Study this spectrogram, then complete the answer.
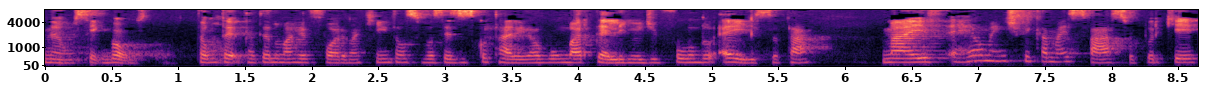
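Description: A somewhat breathy woman at a medium pitch and a moderate pace. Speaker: speech therapist. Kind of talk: casual interview.

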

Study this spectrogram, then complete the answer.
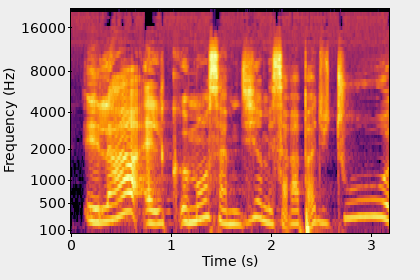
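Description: A woman speaks with lively intonation at a fairly high pitch, her voice somewhat breathy. The recording is very clean, with a silent background. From Fribourg, Switzerland. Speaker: radio journalist. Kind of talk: panel talk with host. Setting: stage with audience.

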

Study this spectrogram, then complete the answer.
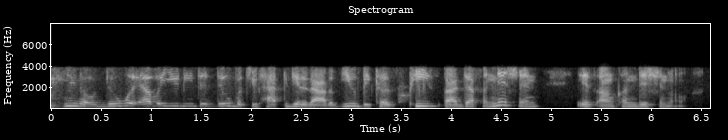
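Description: Delivered at a fairly quick pace, this is a plain, everyday voice with ordinary pitch variation. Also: woman, medium pitch for a woman. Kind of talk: interview answers, advice. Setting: phone call, conference line.

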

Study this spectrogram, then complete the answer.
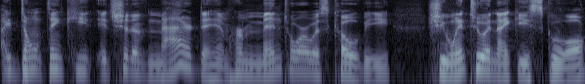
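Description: With a normal speaking voice, a man talks at medium pitch and a fairly slow pace, his intonation lively. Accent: American. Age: 30s. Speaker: sneaker podcast co-host. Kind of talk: casual chat.

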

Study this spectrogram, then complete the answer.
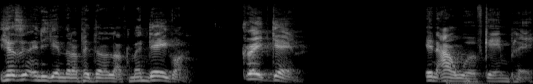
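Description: A man's fairly high, bright, sharp voice with ordinary pitch variation, a fairly quick pace and long, frequent pauses. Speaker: Twitch streamer. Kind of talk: casual chat.

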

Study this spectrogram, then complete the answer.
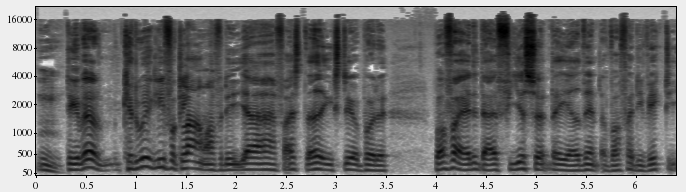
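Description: Speaking very fast, a man keeps his pitch at a medium level. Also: ordinary pitch variation. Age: 30s. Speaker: podcast host. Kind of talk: casual chat.

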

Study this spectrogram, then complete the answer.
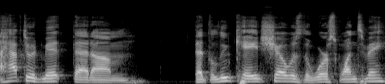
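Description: On a very clean recording with a silent background, a man speaks with an American accent. His pitch is medium, with ordinary variation. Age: 40s. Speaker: comic book artist. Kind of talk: casual chat.

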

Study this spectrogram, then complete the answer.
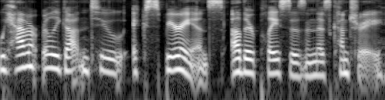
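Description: A woman with an American accent speaks in an ordinary speaking voice with lively intonation. The sound is dry and close, with no echo. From Massachusetts. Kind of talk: radio interview.

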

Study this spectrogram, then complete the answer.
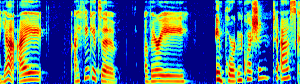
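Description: In a fairly high voice with lively intonation, a woman speaks at a very slow pace with long, frequent pauses on a very clean recording with a silent background. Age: 30s. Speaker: podcast co-host, lawyer. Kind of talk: casual chat.

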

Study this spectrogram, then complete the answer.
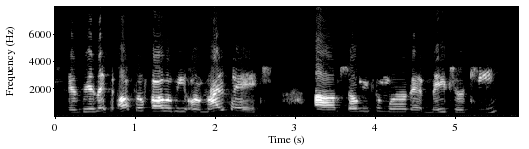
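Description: With an ordinary speaking voice and an American accent, a woman talks at a moderate pace and medium pitch, her intonation fairly even but her loudness swinging widely. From Chicago South Side, US. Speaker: accountant and business owner. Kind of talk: casual chat.

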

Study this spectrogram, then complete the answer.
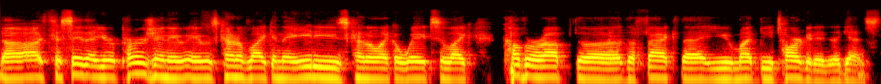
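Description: The speaker has an American accent and a dark, mellow tone, talking at a moderate pace with hardly any pauses. The intonation is monotone and flat, and the loudness very even. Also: man, fairly high pitch for a man. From US West Coast, Los Angeles area. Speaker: street artist. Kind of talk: casual interview.

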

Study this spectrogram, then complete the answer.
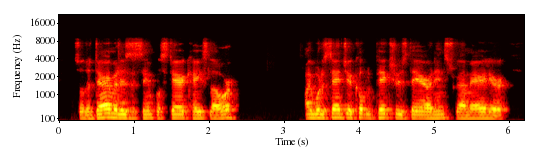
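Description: The speech comes at a very fast pace in a flat monotone. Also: man, medium pitch for a man. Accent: Dublin. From Ireland. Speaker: fire officer and rope rescue instructor. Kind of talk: interview, casual chat.

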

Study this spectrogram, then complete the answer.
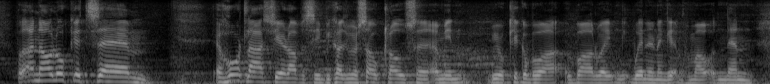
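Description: A man's medium-pitched voice at a very fast pace, with noticeable background noise and audible room echo. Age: 40s. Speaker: football manager. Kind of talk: post-match interview.

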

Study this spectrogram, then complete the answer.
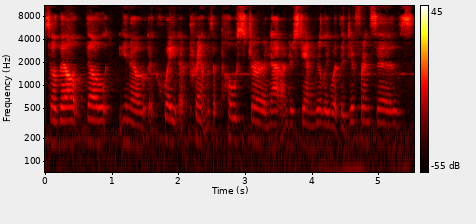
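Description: A woman with an American accent talks with hardly any pauses, amid noticeable background noise and audible room echo. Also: moderate pace. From US Midwest (Indianapolis, Indiana). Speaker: art gallery owner. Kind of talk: interview. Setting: video call.

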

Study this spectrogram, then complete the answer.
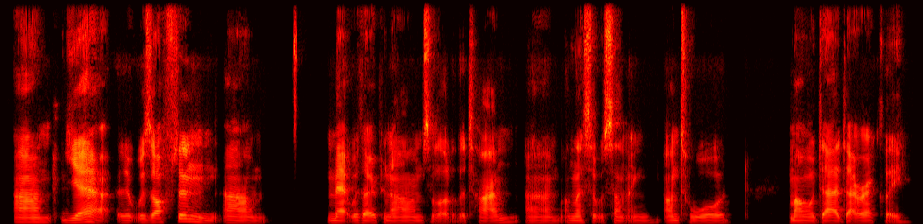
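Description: With an Australian accent, a man speaks in a very deep, low voice at a moderate pace and with fairly even intonation, the background quiet. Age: 20s. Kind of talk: interview. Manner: halting, hesitant.

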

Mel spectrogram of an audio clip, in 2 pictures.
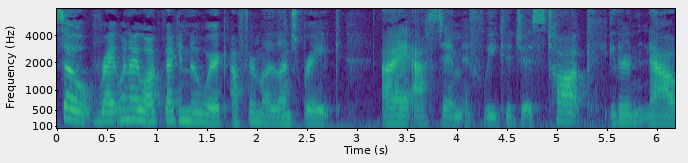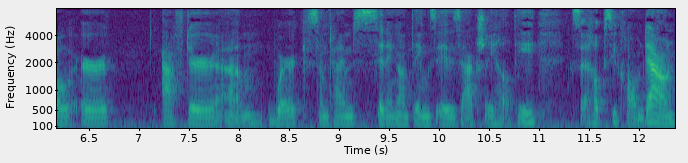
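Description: A woman with a Midwestern American accent has a bright, sharp tone and a fairly low pitch, with ordinary pitch variation. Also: moderate pace. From Northeast Ohio, US. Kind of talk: casual interview.

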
